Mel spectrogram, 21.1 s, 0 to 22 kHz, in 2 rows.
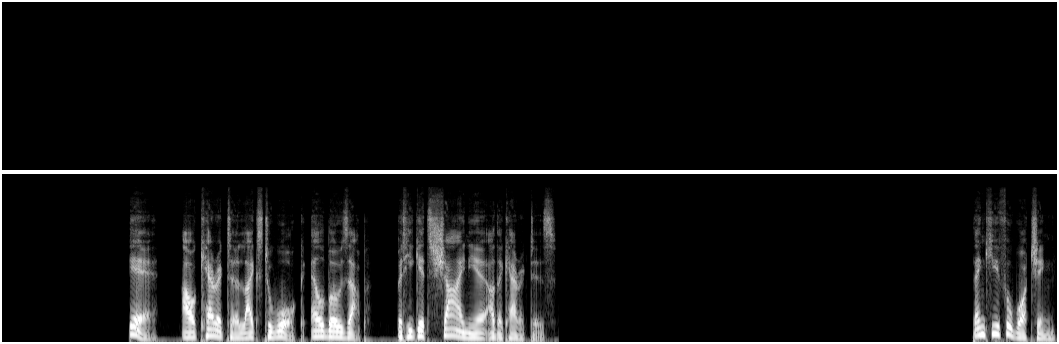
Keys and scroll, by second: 1.4 Right, 2.2 Up, 5.6 Left, 10.7 Left, 12.0 Down, 16.6 Down, 19.2 Right.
